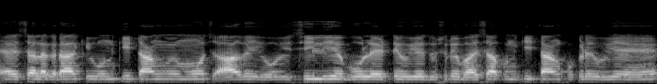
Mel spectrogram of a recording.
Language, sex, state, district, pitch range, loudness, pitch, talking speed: Hindi, male, Uttar Pradesh, Muzaffarnagar, 120-125 Hz, -18 LUFS, 125 Hz, 220 wpm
